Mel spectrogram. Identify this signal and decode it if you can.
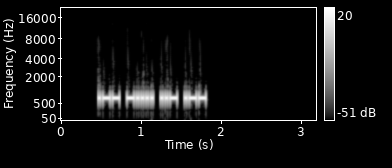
Morse code, heard as a keyed tone, about 40 wpm, 700 Hz. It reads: W6UW
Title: USA Call Signs - 4 Characters - Repeated 2x - 40wpm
